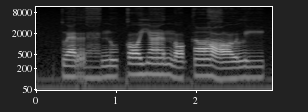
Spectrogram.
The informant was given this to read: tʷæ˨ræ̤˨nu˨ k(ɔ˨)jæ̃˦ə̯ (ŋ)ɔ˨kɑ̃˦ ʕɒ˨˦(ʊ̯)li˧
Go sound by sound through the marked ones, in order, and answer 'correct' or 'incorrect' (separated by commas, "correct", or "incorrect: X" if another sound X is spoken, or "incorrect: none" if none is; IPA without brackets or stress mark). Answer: incorrect: ɔ˦, incorrect: n, correct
